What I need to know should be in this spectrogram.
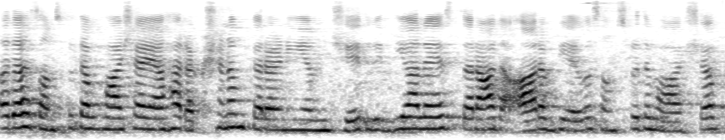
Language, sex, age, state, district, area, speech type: Sanskrit, female, 18-30, Andhra Pradesh, Chittoor, urban, spontaneous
